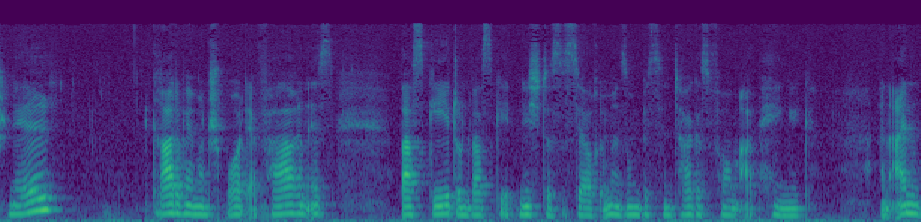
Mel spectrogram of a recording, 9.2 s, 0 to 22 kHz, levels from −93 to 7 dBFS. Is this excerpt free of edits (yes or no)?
yes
